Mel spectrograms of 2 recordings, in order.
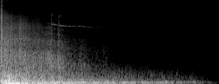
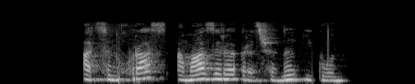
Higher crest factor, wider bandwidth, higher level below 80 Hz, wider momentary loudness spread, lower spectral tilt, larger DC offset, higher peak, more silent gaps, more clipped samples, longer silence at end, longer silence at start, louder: second, 14 dB vs 20 dB; first, 9.4 kHz vs 7.8 kHz; first, -16 dBFS vs -58 dBFS; first, 21 LU vs 9 LU; first, -7 dB/octave vs -5.5 dB/octave; neither; about the same, 0 dBFS vs -2 dBFS; second, none vs 1.70-1.77 s; first, 0.7% vs under 0.1%; second, 0.5 s vs 0.7 s; second, 0 s vs 0.85 s; about the same, -19 LUFS vs -21 LUFS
